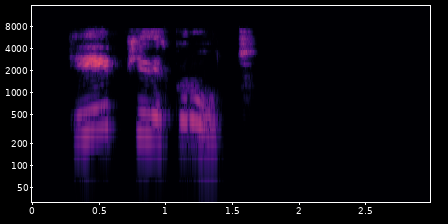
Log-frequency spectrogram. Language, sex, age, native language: Icelandic, female, 70-79, Icelandic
